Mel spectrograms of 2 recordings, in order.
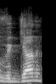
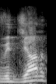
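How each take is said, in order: First: The cluster is said the everyday, popular way. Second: The cluster is said the linguistically prescribed way. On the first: Listeners understand it immediately. The speaker calls it wrong. "विज्ञान कहते ही तुरंत समझ में आ जाता है" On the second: Listeners find it hard to understand. The speaker calls it right. "किसी के समक्ष विज्ञान कहा जाए तो उसके लिए समझना कठिन है"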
